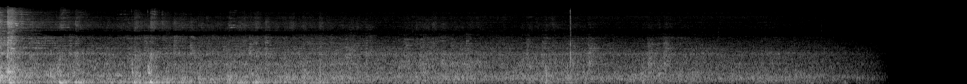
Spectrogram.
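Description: Freight train's wagons moving away: a rumble with a few wheel clicks, loudest at the start as the last wagon goes by, fading steadily and then cutting off to silence near the end.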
